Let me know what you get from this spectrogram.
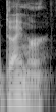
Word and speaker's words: D-dimer: Notice that pilots flying with abnormal D-dimer or D-dimer values, I'm not sure how to pronounce that, dimer, thanks, D-I-M-E-R, D-D-I-M-E-R, which indicate active blood clotting, are at elevated risk for pulmonary embolism, stroke, arrhythmias, cardiac arrest, and death while in flight.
